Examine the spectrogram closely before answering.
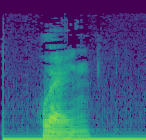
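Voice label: "hueng3", Teochew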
